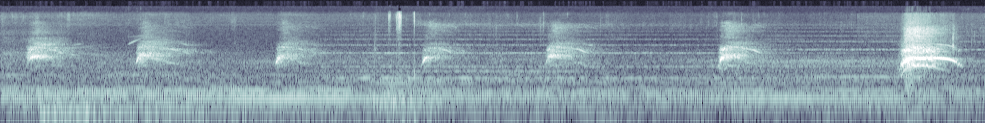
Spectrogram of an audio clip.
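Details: Red fox; mating call; attracting a mate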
